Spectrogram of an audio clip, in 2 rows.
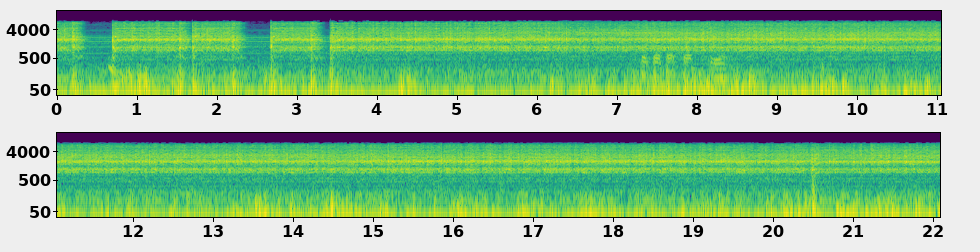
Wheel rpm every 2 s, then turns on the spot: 140, 170, 240, 240, 240, 240, 240, 240, 240, 240, 240.
none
